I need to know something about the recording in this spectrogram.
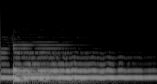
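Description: A woman singing one long held note of a slow worship song, with a grand piano chord struck about a fifth of a second in and left ringing under her voice.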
